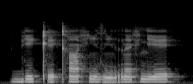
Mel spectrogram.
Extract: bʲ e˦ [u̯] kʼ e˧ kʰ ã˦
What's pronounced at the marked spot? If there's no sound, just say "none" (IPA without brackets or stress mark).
i̯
